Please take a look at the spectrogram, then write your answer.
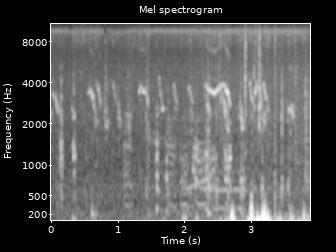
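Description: Chickens and a rooster cluck and chirp near a feeder, scattered soft calls building into louder, busier clucking toward the end.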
